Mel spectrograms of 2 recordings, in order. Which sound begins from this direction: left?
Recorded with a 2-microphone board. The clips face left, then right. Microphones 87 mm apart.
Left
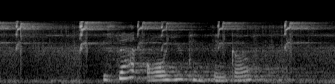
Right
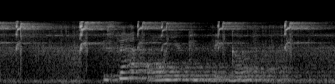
A woman speaking, at 1.0 s.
